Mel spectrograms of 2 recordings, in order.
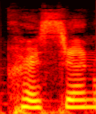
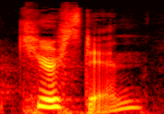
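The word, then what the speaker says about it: Kerstin: later so life with kristin was uh kirsten is the pronunciation was hard i mean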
